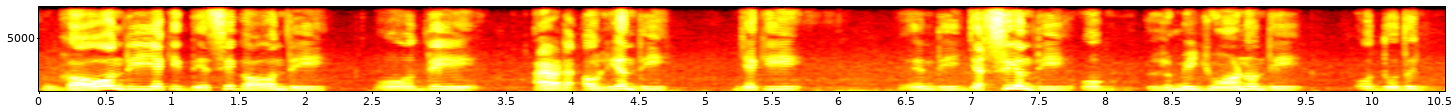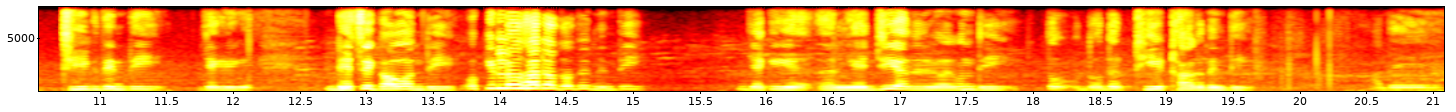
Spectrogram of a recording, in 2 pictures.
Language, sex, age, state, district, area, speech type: Dogri, female, 60+, Jammu and Kashmir, Udhampur, rural, spontaneous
